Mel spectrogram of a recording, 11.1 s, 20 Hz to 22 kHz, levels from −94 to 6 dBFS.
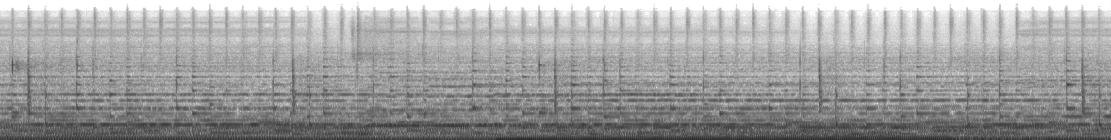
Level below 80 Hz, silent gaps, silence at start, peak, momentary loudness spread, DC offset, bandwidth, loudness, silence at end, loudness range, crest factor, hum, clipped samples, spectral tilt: -18 dBFS; none; 0 s; 0 dBFS; 2 LU; under 0.1%; 15 kHz; -18 LUFS; 0 s; 2 LU; 14 dB; none; under 0.1%; -7 dB/octave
